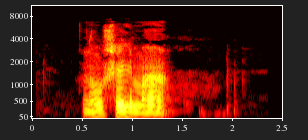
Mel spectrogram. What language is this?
Mari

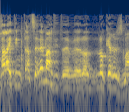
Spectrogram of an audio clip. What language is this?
Hebrew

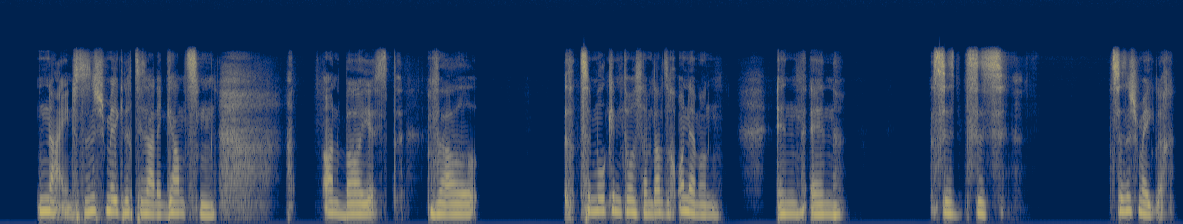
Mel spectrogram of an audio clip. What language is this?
Yiddish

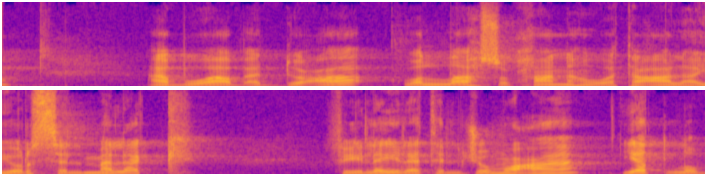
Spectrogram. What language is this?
Arabic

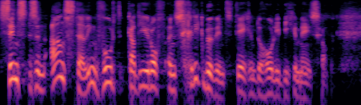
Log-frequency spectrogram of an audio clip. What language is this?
Dutch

